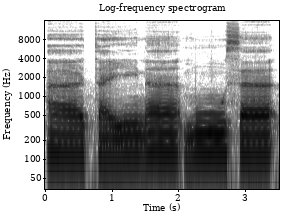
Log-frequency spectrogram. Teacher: Hamza followed by Alif slightly lengthens it.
